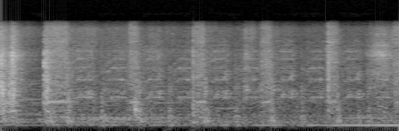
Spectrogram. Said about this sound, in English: Can you feel the excitement of the prints? Can you hear it print? Let's move it close. See, it printing. It's printing a schedule.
